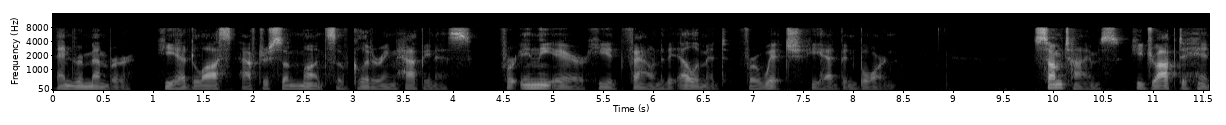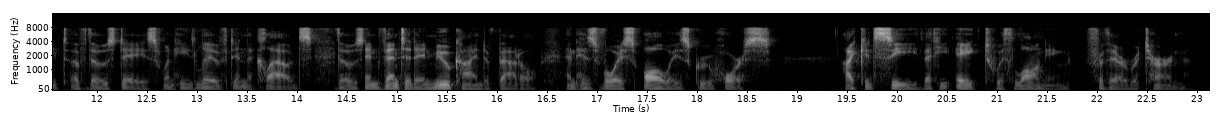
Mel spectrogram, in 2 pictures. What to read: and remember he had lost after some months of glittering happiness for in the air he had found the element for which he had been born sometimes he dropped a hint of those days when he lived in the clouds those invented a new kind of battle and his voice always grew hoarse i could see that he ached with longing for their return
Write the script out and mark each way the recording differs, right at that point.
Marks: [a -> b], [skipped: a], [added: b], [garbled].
and remember he had lost after some months of glittering happiness for in the air he had found the element for which he had been born sometimes he dropped a hint of those days when he lived in the clouds those invented a new kind of battle and his voice always grew hoarse i could see that he ached with longing for their return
